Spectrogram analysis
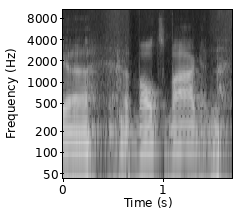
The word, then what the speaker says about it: Volkswagen: And he would correct me on the pronunciation. He would say, Volkswagen.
